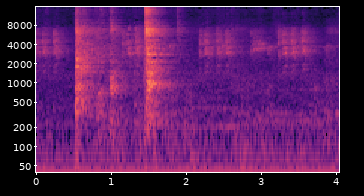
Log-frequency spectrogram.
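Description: Handling knocks: two sharp clattering knocks about a second apart, each with a short scraping tail, as the bonsai trunk on its stand is moved. A small bird chirps faintly in the background.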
